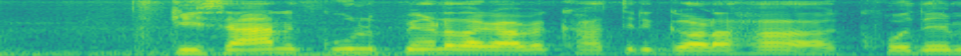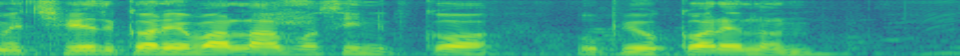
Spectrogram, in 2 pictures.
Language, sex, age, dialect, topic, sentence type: Bhojpuri, male, <18, Northern, agriculture, statement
